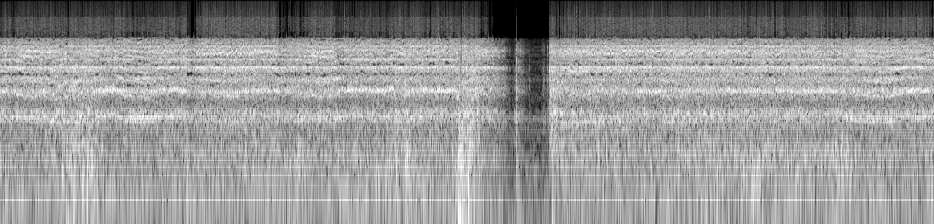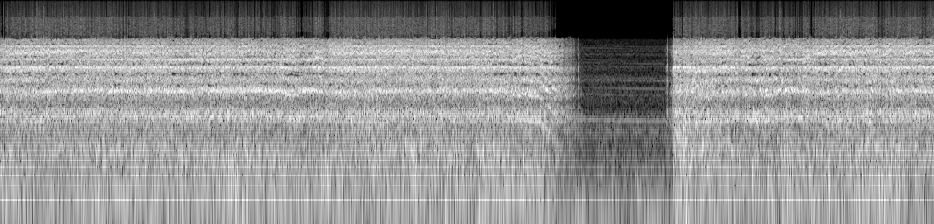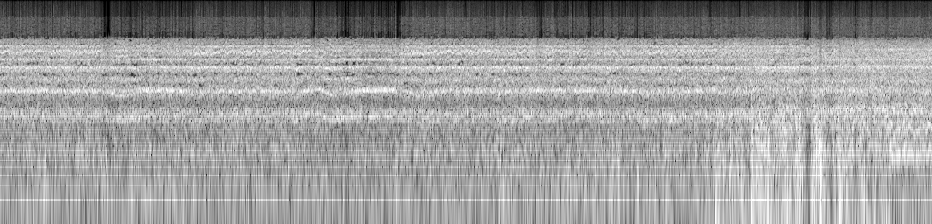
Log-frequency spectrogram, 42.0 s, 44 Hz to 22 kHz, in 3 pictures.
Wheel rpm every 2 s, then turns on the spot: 220, 220, 230, 110, 200, 230, 220, 230, 230, 220, 200, 20, 210, 230, 230, 230, 220, 220, 230, 240, 270.
none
